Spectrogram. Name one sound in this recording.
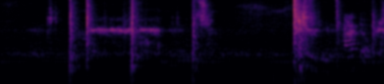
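Plastic toy swords clack together.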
